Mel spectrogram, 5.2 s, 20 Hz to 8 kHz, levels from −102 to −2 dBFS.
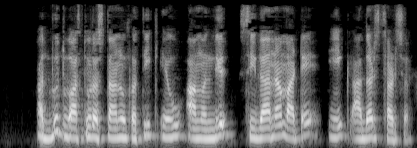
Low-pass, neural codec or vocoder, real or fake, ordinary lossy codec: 7.2 kHz; codec, 16 kHz, 4 kbps, FunCodec, trained on LibriTTS, 50 frames a second; fake; MP3, 48 kbps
